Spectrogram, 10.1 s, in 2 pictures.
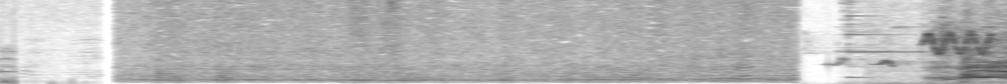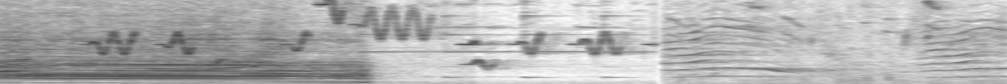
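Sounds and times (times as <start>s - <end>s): bumblebee buzzing: 0.6s - 4.0s
bird chirps: 4.0s - 10.0s
cow mooing: 4.6s - 7.0s.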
